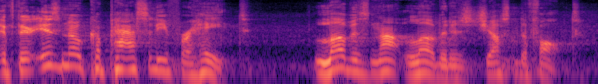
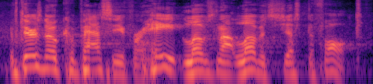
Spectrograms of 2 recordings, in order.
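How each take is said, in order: First: It is said slowly. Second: It is said fast.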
